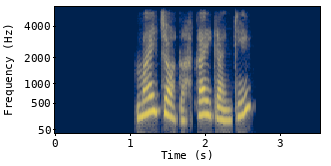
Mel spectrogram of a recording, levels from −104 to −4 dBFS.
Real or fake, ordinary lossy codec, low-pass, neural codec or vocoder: fake; Opus, 64 kbps; 5.4 kHz; codec, 16 kHz, 4.8 kbps, FACodec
